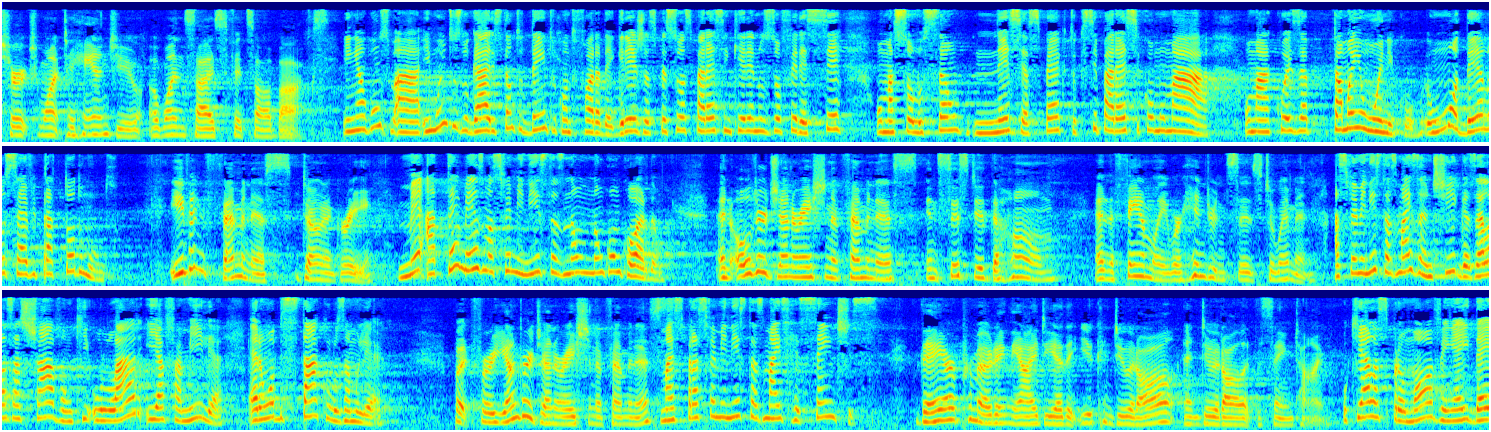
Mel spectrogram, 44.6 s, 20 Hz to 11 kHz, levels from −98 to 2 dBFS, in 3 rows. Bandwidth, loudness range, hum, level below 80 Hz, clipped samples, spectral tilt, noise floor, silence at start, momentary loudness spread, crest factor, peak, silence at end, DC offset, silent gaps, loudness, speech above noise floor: 9.6 kHz; 5 LU; none; -64 dBFS; under 0.1%; -3 dB/octave; -52 dBFS; 0 s; 11 LU; 20 dB; -6 dBFS; 0 s; under 0.1%; none; -24 LUFS; 27 dB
